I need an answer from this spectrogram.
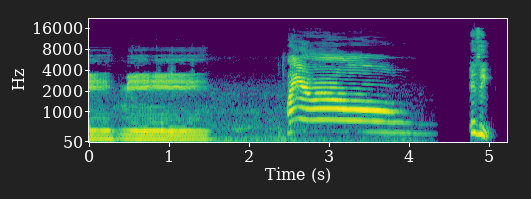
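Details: Cat letting out a loud, drawn-out meow that sinks slowly in pitch, followed by a brief sharp cry, after a steady droning tone at the start.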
